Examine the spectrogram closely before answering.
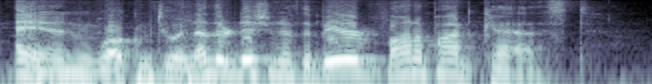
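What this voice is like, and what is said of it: Announcer voice. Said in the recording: “my new announcer voice”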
